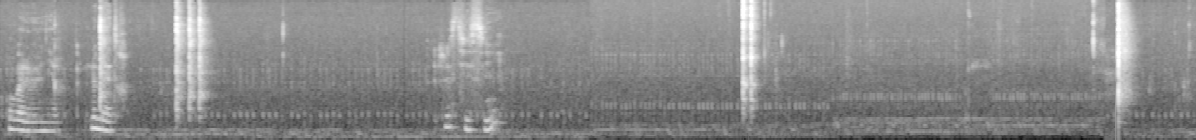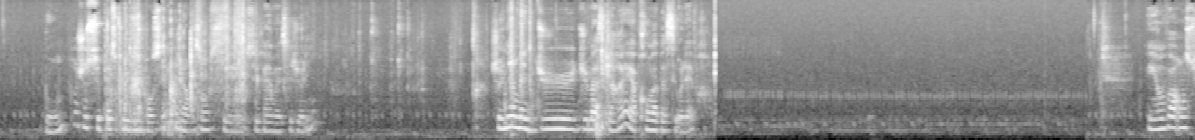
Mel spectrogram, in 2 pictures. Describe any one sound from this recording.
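A young woman talks calmly, close to a microphone.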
